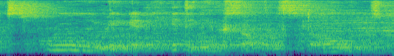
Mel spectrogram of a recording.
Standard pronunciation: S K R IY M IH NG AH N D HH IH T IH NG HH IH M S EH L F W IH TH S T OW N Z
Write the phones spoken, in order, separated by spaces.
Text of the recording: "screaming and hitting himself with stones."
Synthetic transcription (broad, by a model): S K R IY M IH NG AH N HH IH T IH NG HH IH S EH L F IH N S T OW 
